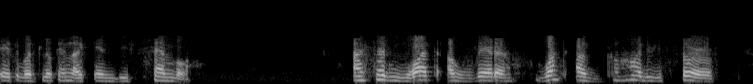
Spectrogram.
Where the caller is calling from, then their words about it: Albany, New York, United States; Oh, this is … from Albany, New York. Yes, Albany, New York. I'm calling from Albany, New York.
